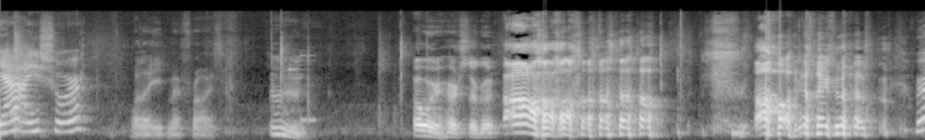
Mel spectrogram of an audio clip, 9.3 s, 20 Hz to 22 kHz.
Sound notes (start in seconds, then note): 5.2 groans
